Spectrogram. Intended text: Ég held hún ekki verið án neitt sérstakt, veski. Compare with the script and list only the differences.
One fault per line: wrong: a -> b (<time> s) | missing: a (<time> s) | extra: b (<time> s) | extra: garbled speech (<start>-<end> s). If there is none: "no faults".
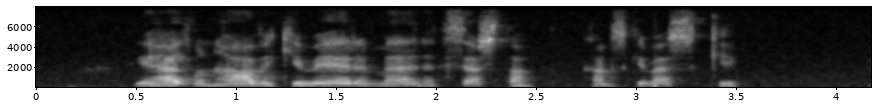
extra: hafi (1.0 s)
wrong: án -> með (1.8 s)
extra: kannski (2.8 s)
